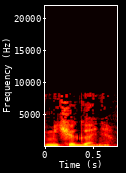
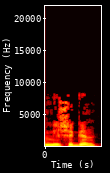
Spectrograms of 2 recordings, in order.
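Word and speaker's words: Michigan: В передаче, посвященной 25-летию издательства «Ардис», вы слушаете мемуарное эссе Алексея Цветкова «У нас в Мичигане». – Воздадим адептам географии. Мичиган, произносится Мишиган, это два полуострова, стиснувшие великие озера с севера и юга.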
